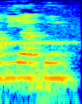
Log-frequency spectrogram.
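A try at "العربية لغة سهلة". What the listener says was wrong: Al Diulangi, al-arabiyatu. Nah, enggak boleh ditanwin, ada alnya ya. Al-arabiyatu.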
